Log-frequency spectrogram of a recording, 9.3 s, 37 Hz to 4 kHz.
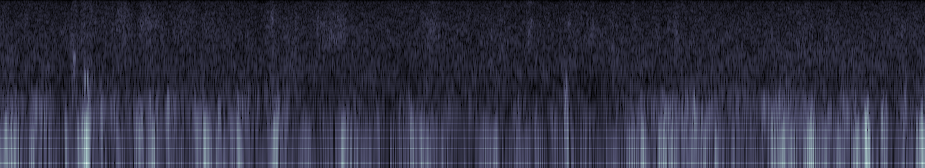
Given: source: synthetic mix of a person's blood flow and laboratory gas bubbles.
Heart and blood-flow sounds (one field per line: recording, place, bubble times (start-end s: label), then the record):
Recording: Doppler ultrasound of blood flow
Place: subclavian vein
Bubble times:
0.71-0.77 s: bubbles
0.81-0.93 s: bubbles
From the record:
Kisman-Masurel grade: 111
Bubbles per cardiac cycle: 1 to 2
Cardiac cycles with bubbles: 1 to 10%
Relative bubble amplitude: barely perceptible (0.100 to 0.250)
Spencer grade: 1 (occasional bubble signal discernible with the cardiac motion signal, with majority of cardiac periods free of bubbles)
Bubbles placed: anywhere in the cardiac cycle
